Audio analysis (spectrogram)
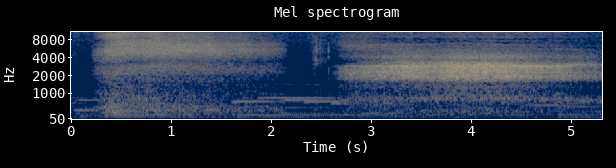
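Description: Slow, deep breaths drawn in and let out during a gentle seated chair-yoga session for people with reduced mobility, a soft airy inhale followed by a longer, louder exhale, close and with no talking.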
